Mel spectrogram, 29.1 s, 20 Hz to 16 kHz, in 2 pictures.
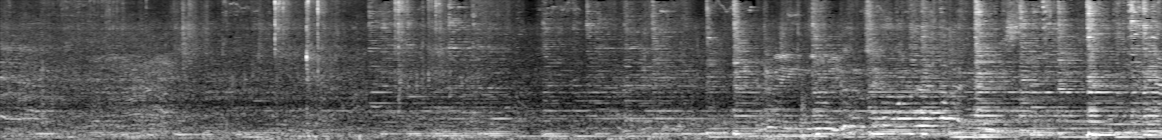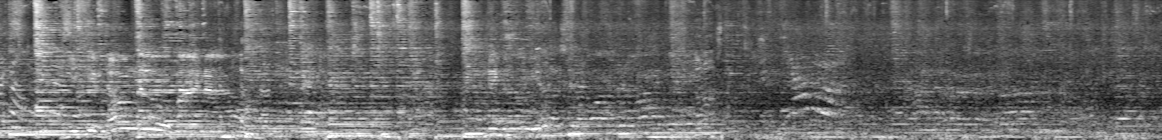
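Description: A street musician playing an acoustic guitar, with a voice singing along. It grows louder as it is approached, peaks mid-way, then drops off after a little over 20 seconds as it is passed.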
